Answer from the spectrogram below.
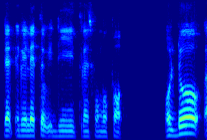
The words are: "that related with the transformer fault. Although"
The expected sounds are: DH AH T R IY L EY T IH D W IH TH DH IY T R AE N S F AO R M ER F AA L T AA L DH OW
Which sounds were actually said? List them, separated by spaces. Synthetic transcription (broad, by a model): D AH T R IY L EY T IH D W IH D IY T R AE N S F AO M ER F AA T AA L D OW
